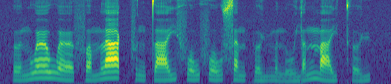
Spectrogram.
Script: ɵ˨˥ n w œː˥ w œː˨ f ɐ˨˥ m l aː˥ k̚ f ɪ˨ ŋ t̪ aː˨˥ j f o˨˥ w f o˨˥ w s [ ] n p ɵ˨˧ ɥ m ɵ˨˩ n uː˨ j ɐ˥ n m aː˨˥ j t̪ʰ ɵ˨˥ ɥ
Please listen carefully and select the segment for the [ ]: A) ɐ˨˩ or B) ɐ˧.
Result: B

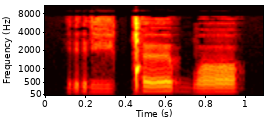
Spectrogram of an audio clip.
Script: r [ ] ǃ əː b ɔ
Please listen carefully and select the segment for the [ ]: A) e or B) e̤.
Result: B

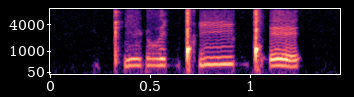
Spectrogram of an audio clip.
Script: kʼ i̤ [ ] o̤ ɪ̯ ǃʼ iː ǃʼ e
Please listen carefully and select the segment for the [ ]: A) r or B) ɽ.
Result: B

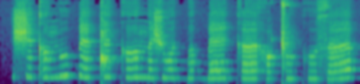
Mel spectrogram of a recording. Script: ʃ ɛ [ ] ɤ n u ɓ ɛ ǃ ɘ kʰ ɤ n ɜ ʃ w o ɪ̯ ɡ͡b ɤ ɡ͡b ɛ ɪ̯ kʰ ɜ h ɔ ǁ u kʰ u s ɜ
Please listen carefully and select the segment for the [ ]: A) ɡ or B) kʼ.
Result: B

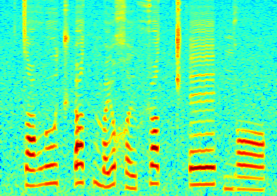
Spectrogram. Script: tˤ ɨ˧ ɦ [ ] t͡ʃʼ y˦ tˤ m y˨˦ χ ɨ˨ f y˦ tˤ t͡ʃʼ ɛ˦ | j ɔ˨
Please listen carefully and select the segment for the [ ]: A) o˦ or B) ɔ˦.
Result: A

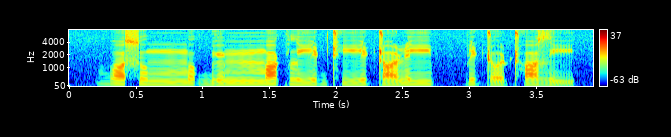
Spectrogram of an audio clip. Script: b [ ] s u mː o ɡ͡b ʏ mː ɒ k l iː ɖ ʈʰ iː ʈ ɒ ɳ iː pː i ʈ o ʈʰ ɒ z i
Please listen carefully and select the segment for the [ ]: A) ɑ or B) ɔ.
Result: B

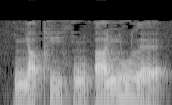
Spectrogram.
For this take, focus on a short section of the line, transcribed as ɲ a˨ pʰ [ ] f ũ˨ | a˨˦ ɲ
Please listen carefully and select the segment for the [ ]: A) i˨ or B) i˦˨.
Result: B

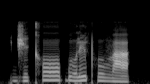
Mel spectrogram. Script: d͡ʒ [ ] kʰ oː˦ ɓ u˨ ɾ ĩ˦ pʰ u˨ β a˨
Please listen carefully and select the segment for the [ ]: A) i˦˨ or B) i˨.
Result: B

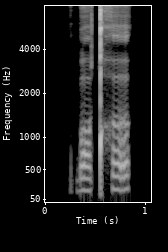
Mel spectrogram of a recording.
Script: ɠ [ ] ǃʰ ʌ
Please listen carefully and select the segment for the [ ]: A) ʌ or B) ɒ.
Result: B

